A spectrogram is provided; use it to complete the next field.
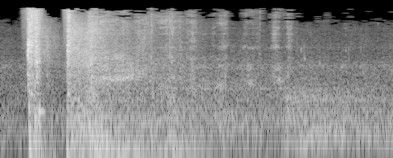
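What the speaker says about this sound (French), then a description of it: "Je lui ai lancé une petite grenade bien gentiment" A grenade blast in the game Black Mesa, a sudden loud double crack and boom followed by a rushing, decaying roar and debris noise, with no talk.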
